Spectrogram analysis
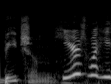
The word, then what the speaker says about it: Beauchamp: And then you say, then you quote, is it Beauchamp or Beauchamp? I don't know how to say it. Beecham, really? Well, that's what it says in his little bio in Vox. Bio? It's pronounced Beecham.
